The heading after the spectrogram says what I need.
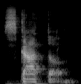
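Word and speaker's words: スカート: the Japanese word for skirt and skirt is scato scato is spelled s u k a t o that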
